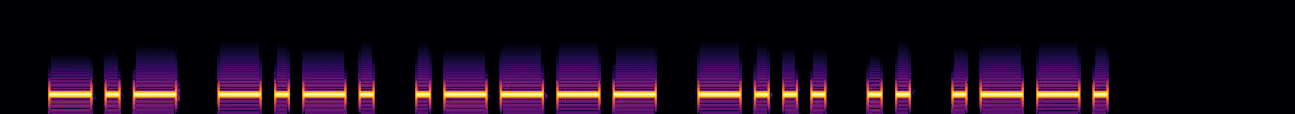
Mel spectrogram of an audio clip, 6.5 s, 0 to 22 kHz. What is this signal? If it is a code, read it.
Morse code, heard as a keyed tone, about 17 wpm, 700 Hz. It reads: KC1BIP
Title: USA Callsign DE Callsign 17wpm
